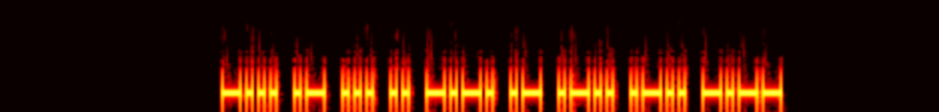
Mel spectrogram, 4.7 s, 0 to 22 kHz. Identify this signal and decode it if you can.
Morse code, heard as a keyed tone, about 40 wpm, 700 Hz. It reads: BASICALLY
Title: Top 1251-1500 Words 40wpm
